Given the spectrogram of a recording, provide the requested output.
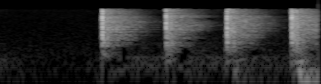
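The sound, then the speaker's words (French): A cat makes noise in the background: four sharp, scratchy bursts in a steady rhythm, each fading quickly, with no talking. “C'est quoi ce truc qui fait beaucoup de bruit en arrière-plan”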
